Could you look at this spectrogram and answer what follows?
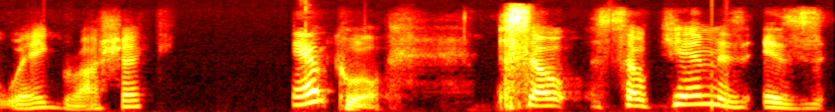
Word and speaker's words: Groshek: Kim, am I pronouncing it the right way, Groshek?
